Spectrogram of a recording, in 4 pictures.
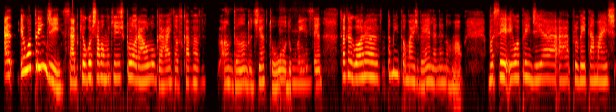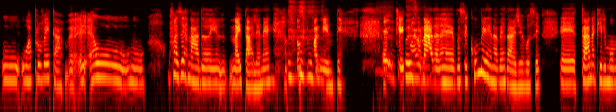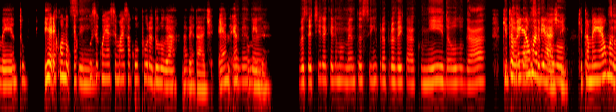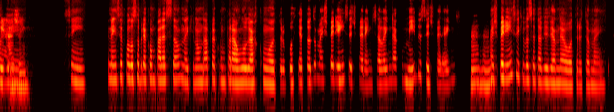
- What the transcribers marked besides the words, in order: in Italian: "dolce far niente"; chuckle
- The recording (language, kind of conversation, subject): Portuguese, podcast, Qual foi a melhor comida que você experimentou viajando?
